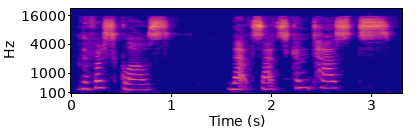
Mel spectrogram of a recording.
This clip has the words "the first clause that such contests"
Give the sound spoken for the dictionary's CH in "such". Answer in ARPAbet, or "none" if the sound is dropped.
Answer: S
